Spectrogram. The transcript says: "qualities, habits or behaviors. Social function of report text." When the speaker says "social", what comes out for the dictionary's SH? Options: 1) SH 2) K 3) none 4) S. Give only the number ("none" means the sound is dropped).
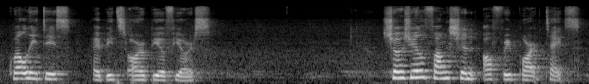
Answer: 1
